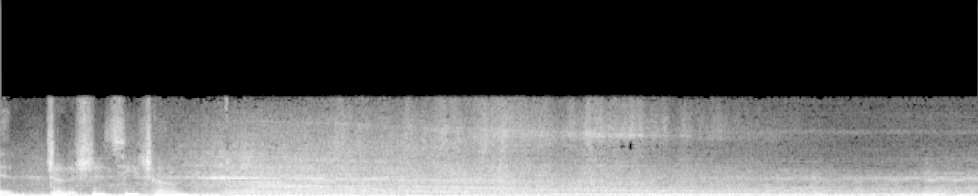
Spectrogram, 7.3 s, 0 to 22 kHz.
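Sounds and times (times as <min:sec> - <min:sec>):
speech: 0:00.0 - 0:02.1
airplane engine roaring while taxiing on a runway: 0:00.0 - 0:07.3.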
